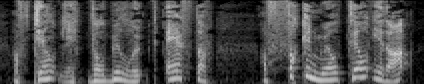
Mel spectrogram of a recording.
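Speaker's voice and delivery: strained whisper through clenched, gritted teeth. A narrator reading a man's words to a woman, strained whisper through teeth. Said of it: "Speaking through his teeth in a strained whisper".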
